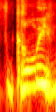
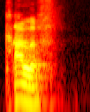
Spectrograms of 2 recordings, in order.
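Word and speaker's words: Kalif: It's Khalif Raymond is receiver four. Like. – I'm pronouncing Khalif wrong. I love this. This is good. – Khalif.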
